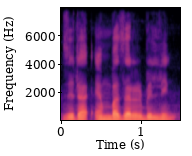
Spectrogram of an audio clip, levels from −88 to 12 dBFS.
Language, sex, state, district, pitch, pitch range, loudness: Bengali, male, Tripura, West Tripura, 160 Hz, 145-165 Hz, -17 LUFS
